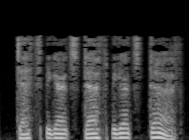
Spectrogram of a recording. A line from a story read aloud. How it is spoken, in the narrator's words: he murmurs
